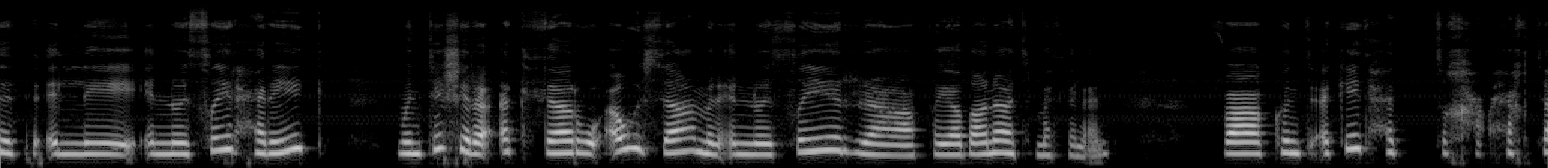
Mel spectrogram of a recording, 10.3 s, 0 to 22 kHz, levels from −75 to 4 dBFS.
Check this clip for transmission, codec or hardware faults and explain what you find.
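One hardware fault is present: timecode bleed, running throughout the speech. Linear timecode from a nearby track or cable is leaking into the audio. The code is a square wave that flips between two pitches near 1 and 2 kHz, at a rate that fits 30 frames per second. It sits faint, roughly 45 dB below the speech, as a steady chirping warble underneath.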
